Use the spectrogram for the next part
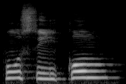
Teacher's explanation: सीन में सीटी आवाज़ जाहिर करे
